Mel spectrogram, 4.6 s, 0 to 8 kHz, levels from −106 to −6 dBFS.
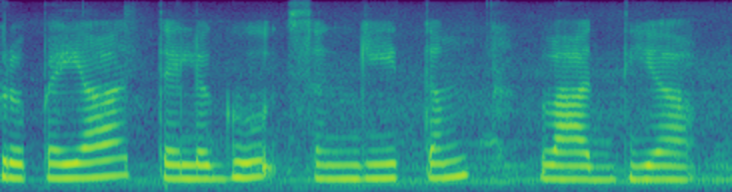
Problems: constant background noise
